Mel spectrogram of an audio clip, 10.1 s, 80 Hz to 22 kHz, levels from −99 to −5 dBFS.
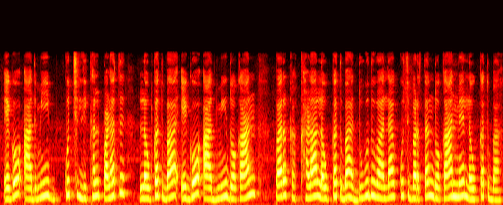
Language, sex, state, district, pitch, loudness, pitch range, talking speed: Bhojpuri, female, Bihar, Gopalganj, 240 Hz, -19 LUFS, 215-265 Hz, 130 wpm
